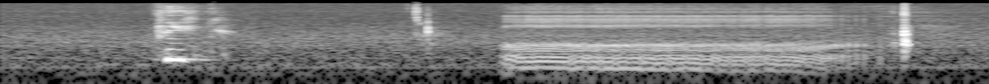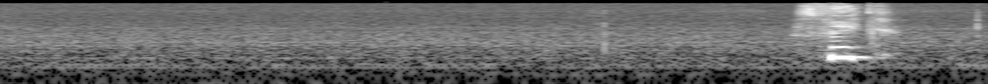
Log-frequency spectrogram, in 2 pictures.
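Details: Pet dog Mindy, said to be missing an absent person, lets out a single wavering whine lasting just over a second in a quiet room, with a few sharp clicks and short bumps around it.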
